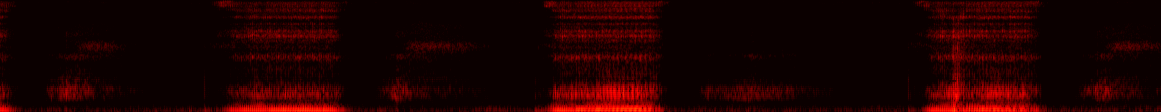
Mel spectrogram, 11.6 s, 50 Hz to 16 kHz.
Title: snoring asmr sound 14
